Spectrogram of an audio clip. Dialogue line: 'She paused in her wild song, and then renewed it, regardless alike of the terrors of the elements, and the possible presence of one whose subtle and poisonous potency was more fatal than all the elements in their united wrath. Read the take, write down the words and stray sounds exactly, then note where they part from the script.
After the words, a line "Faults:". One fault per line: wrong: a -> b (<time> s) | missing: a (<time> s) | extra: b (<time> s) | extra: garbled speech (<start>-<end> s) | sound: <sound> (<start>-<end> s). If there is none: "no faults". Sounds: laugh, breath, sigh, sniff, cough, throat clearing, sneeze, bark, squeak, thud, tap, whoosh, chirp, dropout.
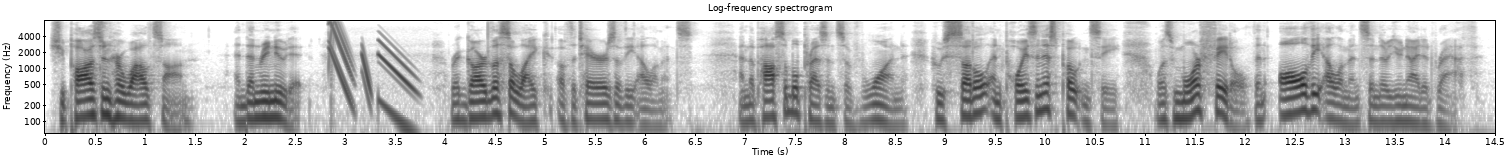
'She paused in her wild song, and then renewed it, regardless alike of the terrors of the elements, and the possible presence of one whose subtle and poisonous potency was more fatal than all the elements in their united wrath.
Faults:
sound: chirp (2.8-3.8 s)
